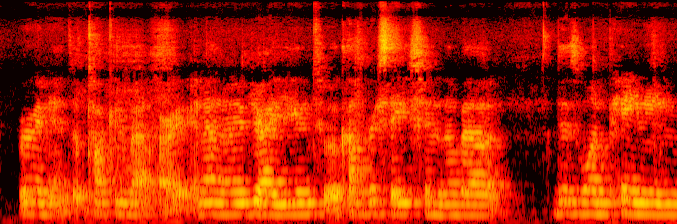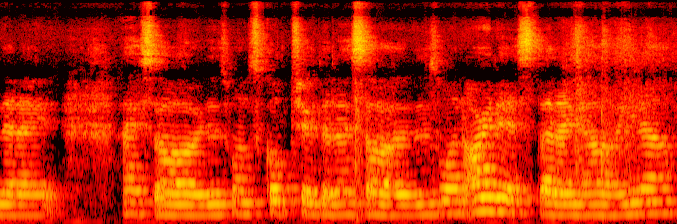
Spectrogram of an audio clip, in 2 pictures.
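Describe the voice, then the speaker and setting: A woman of medium pitch speaks at a fairly quick pace in a monotone, flat intonation, with audible room echo and noticeable background noise. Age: 20s. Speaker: college student. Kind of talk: self-introduction speech. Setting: art studio. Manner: halting, many repetitions and fillers.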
